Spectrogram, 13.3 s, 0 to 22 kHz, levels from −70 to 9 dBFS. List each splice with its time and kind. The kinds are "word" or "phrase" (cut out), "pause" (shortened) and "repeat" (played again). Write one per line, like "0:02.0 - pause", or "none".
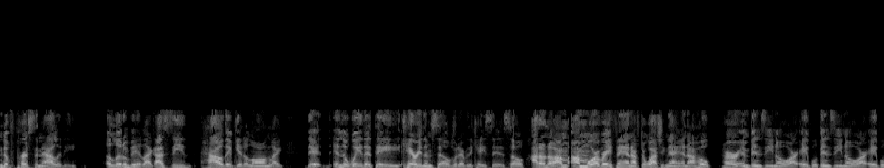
0:03.5 - word
0:06.0 - word
0:06.8 - word
0:07.9 - pause
0:09.0 - phrase
0:10.2 - word
0:10.7 - pause
0:12.3 - repeat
